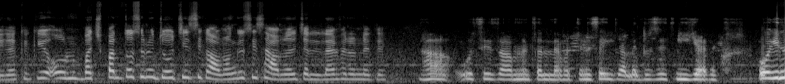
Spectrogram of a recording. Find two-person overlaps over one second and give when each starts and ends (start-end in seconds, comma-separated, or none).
none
